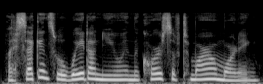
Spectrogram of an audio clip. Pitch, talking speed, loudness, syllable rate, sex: 225 Hz, 295 wpm, -16 LUFS, 6.9 syllables/s, female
